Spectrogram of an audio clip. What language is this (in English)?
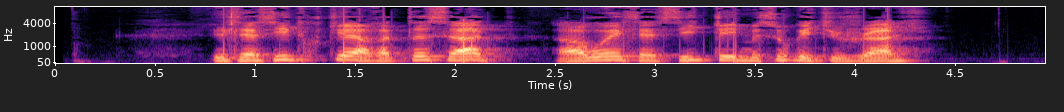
Kabardian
